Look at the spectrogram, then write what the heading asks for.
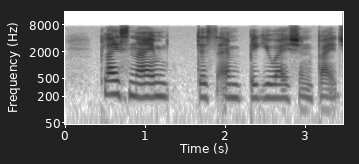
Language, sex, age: English, female, 18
